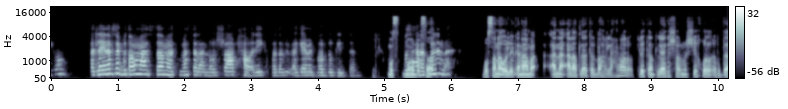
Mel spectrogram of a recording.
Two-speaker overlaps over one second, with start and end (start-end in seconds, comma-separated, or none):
none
